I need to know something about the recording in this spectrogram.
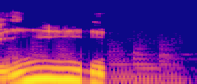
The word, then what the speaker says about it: Yi: And the sound is yee.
